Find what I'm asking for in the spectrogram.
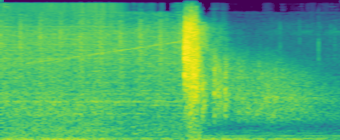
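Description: A single sharp, loud gunshot cracks out with a brief echoing tail, cutting through a steady rumbling background.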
